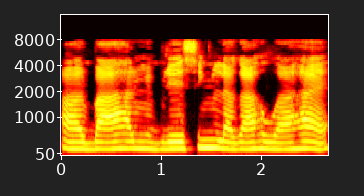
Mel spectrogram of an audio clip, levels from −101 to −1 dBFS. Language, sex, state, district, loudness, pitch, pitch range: Hindi, female, Bihar, Sitamarhi, -16 LUFS, 175 Hz, 175-185 Hz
